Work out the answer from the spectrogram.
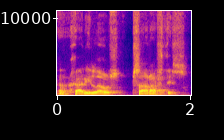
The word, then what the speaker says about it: Harilaos Psaraftis: Well, Harilaos Psaraftis. Ah, okay. So I pronounce the P also.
